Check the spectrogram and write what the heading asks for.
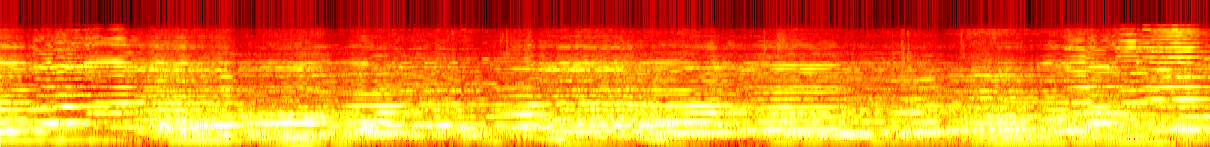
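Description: A string quartet of two violins, viola and cello playing a tango piece, the violins holding bowed notes over a moving cello line.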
